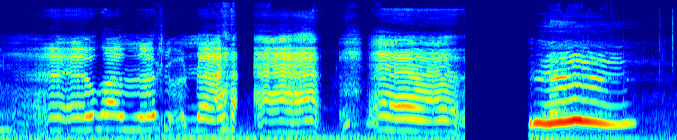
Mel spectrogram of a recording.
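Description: A baby crying close by: wavering, sobbing wails in repeated bursts, with one short silent break before a final drawn-out cry.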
